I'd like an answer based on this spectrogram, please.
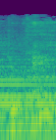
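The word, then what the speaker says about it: Duquesne: Dude, you pronounced that perfectly. Dukane, huh? That's how you say that.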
